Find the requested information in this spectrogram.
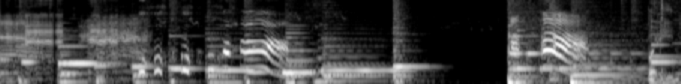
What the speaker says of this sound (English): A sheep was escaping.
